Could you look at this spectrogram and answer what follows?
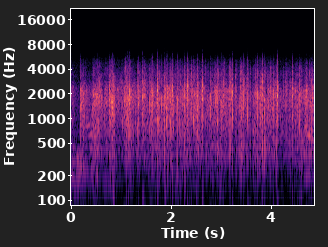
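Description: Audience applauding: dense, steady clapping that breaks out suddenly.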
